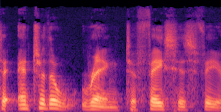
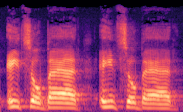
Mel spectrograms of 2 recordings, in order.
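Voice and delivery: higher, louder taunt through the punches; taunting boxer; 7 semitones higher, 7 dB louder than usual. Retold or imitated. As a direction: taunt your opponent while taking hits. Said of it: "He says".

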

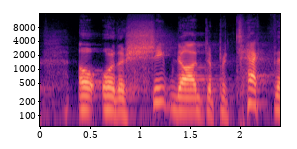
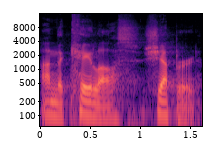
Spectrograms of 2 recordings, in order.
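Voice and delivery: gentle proclamation; 6 semitones lower, 11 dB quieter than usual. Retold or imitated. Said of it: "Jesus says".

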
